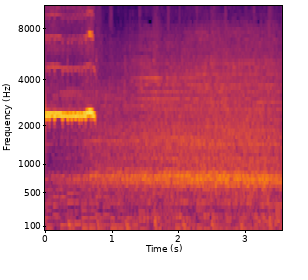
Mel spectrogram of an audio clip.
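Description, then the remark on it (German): A sharp, shrill referee whistle blast lasting under a second, with strong harmonic overtones, cuts off abruptly and leaves a steady murmur of a crowd in the background. “Beim Fußball pfeifen die auch mit einer Pfeife.”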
